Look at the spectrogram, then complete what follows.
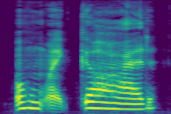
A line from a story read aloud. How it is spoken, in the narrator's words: Chris groaned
